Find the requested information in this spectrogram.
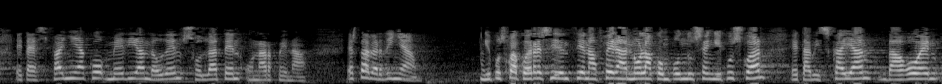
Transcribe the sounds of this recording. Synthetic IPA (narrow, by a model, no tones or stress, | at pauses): e̞t̪ae̞spaɲiako̞me̞ðiand̪awð̞e̞nso̞ld̪at̪e̞no̞naɾpe̞na | e̞st̪aβ̞e̞ɾðiɲa | ɡipusko̞ako̞e̞re̞siðe̞nt͡sie̞nafe̞ɾano̞lako̞mpo̞nd̪use̞ŋɡipusko̞ane̞t̪aβ̞iskajand̪aɣ̞o̞e̞n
